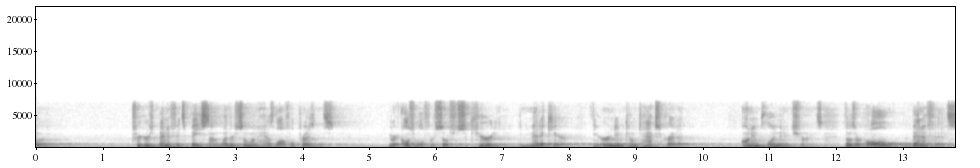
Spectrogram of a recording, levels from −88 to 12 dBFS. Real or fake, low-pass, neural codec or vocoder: real; 7.2 kHz; none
